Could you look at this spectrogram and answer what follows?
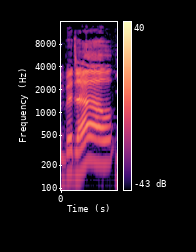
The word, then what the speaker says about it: Bedell: Colin Bedell. – You got it. See, you didn't need me to say it. – I put the emphasis on the right syllable.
